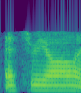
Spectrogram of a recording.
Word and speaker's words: estriol: Is it estriol and estradiol? Or how do you say estriol? How do you say that? – Estriol, that's exactly how you say it.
